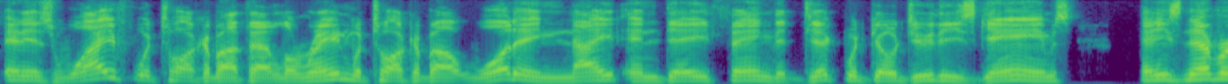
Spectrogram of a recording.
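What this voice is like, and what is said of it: Usual voice. Nothing is said of it.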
